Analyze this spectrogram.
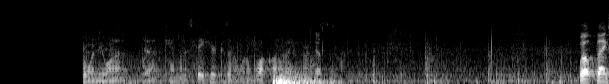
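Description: A man speaks into a microphone in a large room.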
